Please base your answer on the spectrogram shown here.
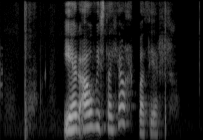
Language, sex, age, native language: Icelandic, female, 40-49, Icelandic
